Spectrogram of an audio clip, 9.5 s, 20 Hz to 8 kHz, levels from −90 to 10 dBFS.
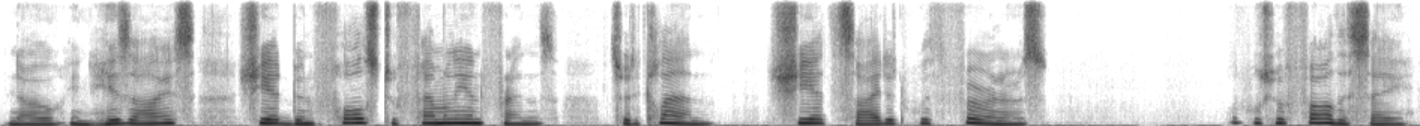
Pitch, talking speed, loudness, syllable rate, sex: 210 Hz, 145 wpm, -18 LUFS, 4.4 syllables/s, female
